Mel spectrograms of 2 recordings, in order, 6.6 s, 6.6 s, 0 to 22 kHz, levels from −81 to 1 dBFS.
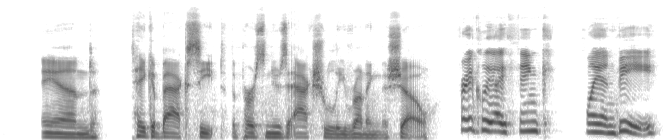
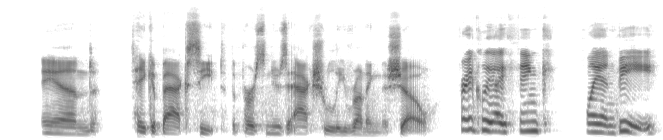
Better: first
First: none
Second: thin; somewhat; fading below 250 Hz

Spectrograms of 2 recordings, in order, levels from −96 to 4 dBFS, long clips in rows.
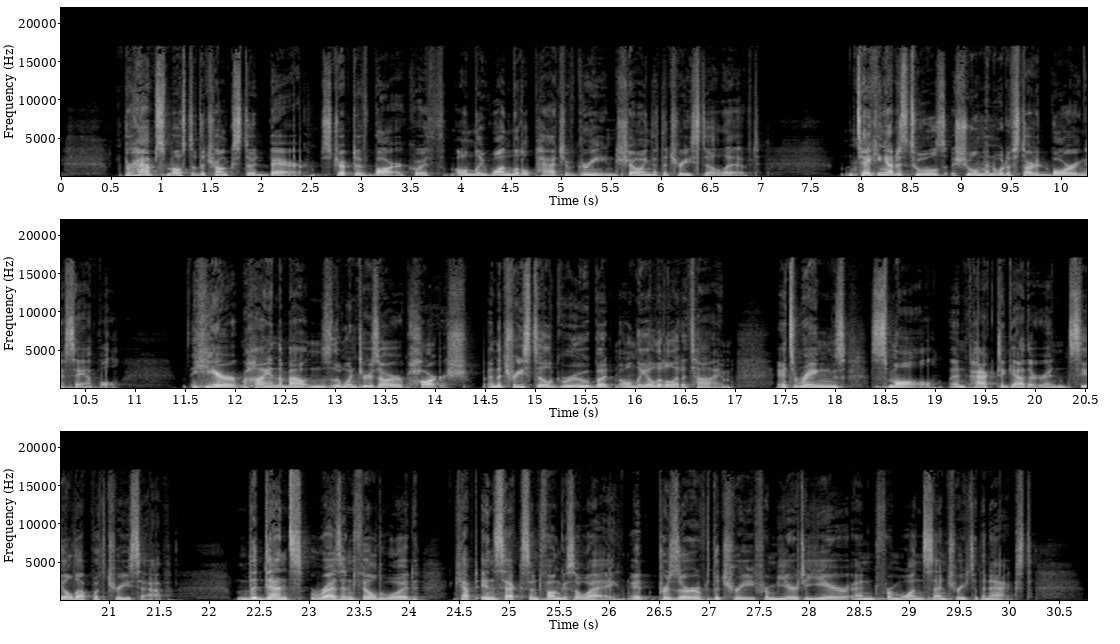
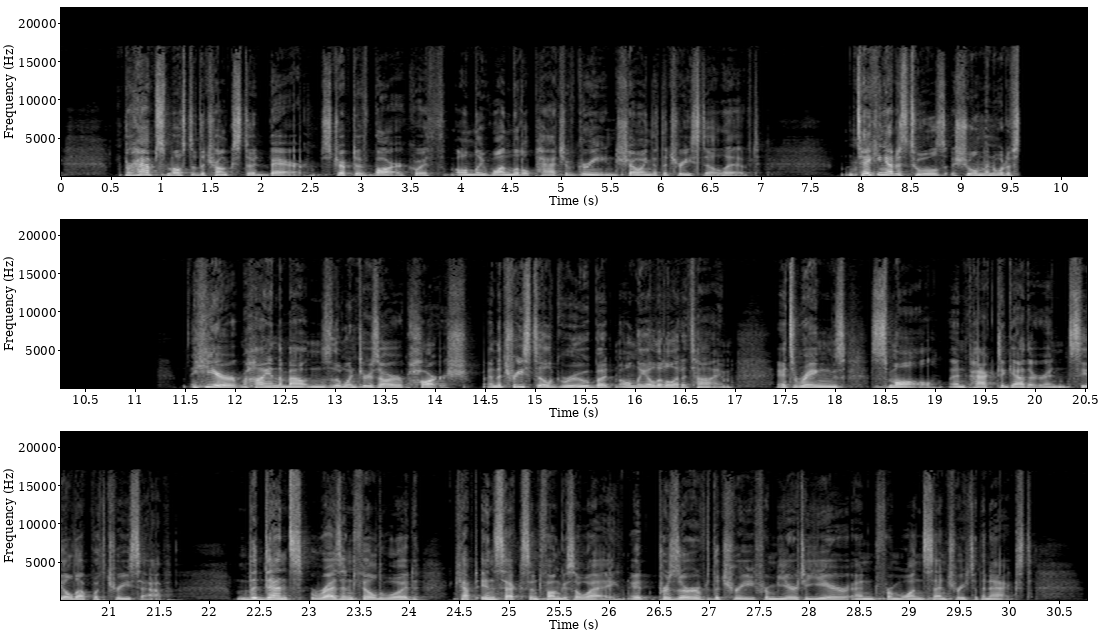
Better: first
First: none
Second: audio cutting out; at 9.5 s for 1.5 s

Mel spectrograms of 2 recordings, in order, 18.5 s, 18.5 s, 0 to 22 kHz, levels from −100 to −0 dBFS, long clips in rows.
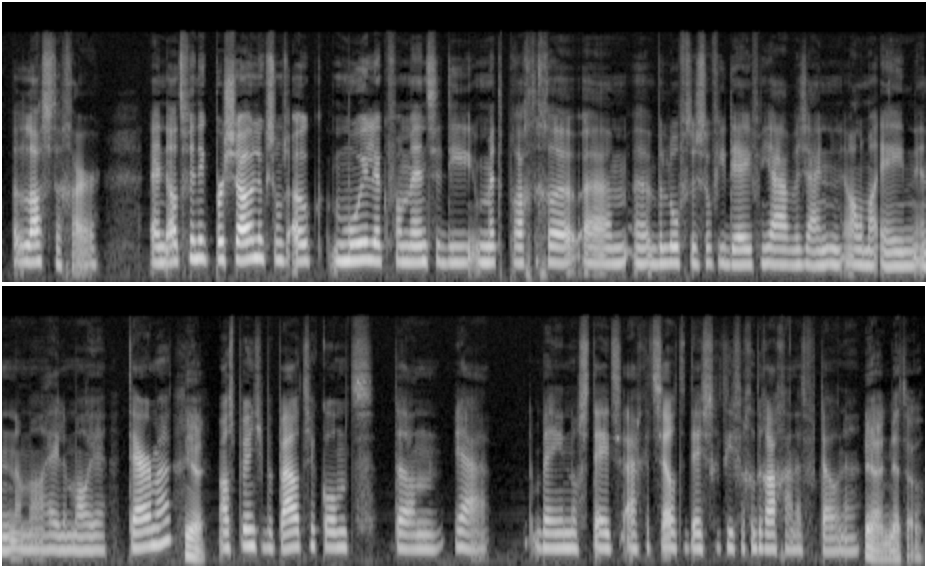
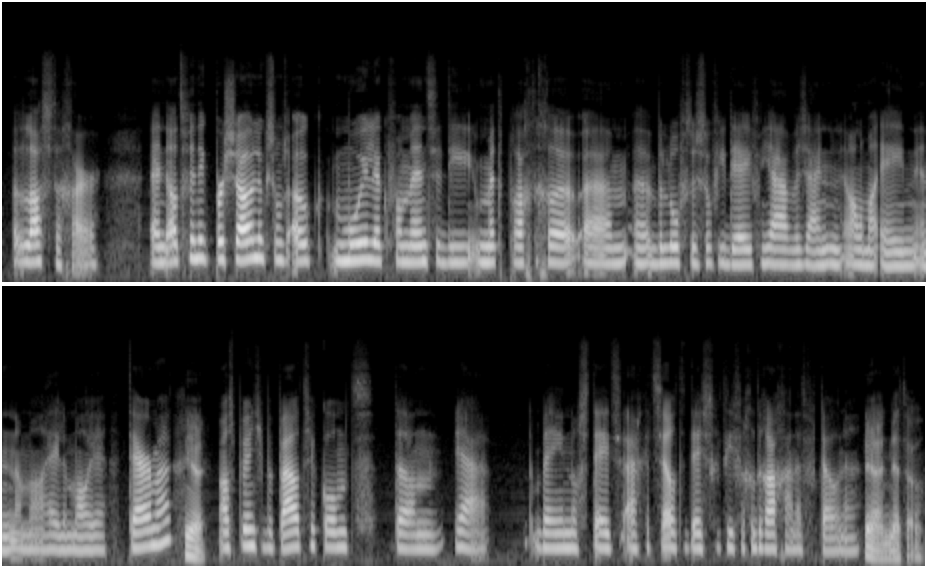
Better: first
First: none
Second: muffled; very; fading above 1.5 kHz

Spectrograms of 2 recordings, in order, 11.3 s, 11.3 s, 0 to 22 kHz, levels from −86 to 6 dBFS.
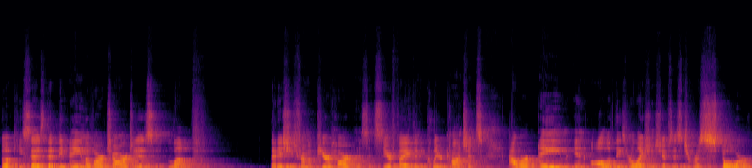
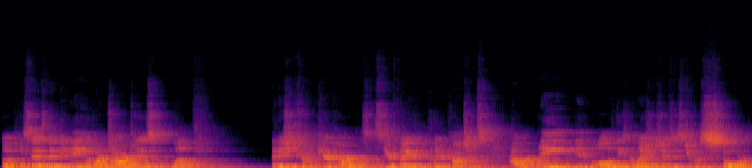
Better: first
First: room echo; slight; dies away in 0.9 s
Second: room echo; strong; dies away in 2.1 s // off-mic speech; far

